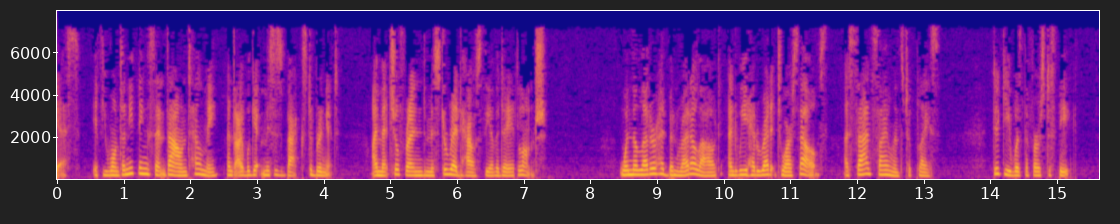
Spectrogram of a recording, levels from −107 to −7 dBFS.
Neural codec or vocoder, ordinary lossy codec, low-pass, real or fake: vocoder, 44.1 kHz, 128 mel bands every 512 samples, BigVGAN v2; MP3, 32 kbps; 7.2 kHz; fake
